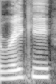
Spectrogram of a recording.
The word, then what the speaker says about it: Reiki: Well, what is Reiki or did I say it right? Yes, you did. Yes. So Reiki, okay, it started years and years ago was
